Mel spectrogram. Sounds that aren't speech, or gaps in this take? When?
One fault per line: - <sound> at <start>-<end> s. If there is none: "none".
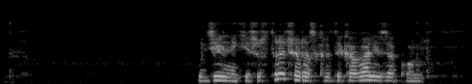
none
